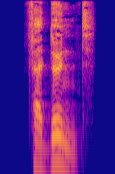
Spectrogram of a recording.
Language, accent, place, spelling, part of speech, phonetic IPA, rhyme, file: German, Germany, Berlin, verdünnt, adjective / verb, [fɛɐ̯ˈdʏnt], -ʏnt, De-verdünnt.ogg
- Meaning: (verb) past participle of verdünnen; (adjective) 1. dilute 2. rarefied 3. diluted, thinned, attenuated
